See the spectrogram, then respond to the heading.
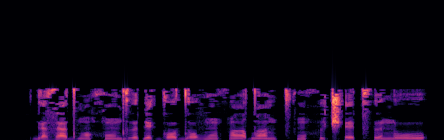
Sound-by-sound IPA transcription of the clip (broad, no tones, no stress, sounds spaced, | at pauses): ɡ a z a d ɡ ɔ̃ x õ d ɯ ə̯ ɗ ɛ ɡ ɔ d ɔ v õ θ ɔ̃ ə̯ dˤ ɛ̃ n t͡sʼ ũ h ɯ t͡ʃʼ ɛ t͡sʼ ə n o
